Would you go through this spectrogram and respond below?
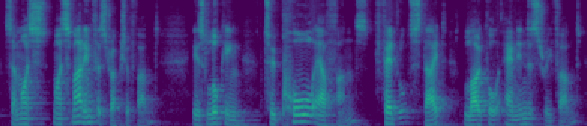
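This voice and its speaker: A man's voice: mid-range voice, lively intonation, a little slow, a little mellow. An Australian man, a middle-aged independent candidate, answering interview questions emphatically in long lists, with some stammered restarts.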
